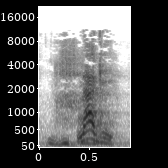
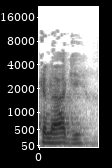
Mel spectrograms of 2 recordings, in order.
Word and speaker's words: Gnaghi: No, the G is. G-N-A-G-H-I. – Yeah, the first, first G. First G is silent. – Second G is there. – It's not Ganagi. It's just Nagi.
